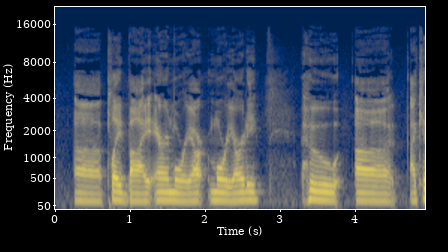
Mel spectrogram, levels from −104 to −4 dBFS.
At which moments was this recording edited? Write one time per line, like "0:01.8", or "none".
none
